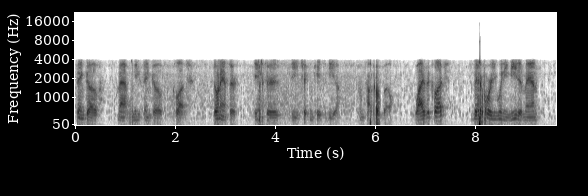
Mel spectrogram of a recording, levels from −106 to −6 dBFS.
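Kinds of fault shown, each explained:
Overdone noise removal: the denoiser was set too hard, so any band it takes for noise gets pulled way down or dropped, and softer parts of the speech go with it. The background drops and breaks up into twinkly specks.
GSM full-rate codec: the old GSM coder models the vocal tract and drives it with sparse, regularly spaced pulses, which gives the voice a buzzy, gravelly roughness the whole way through. The band is squeezed to roughly 300 Hz to 3.7 kHz, so it sounds like a phone call.
GSM bit errors: corrupted bits reach the decoder and scramble the filter, pitch or gain values, so the speech squawks, pops and gargles in four short bursts: 1.08–1.27 s before "think of clutch", 3.64–3.81 s before "is the chicken quesadilla", 5.88–6.10 s, and 8.04–8.23 s before "you when".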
